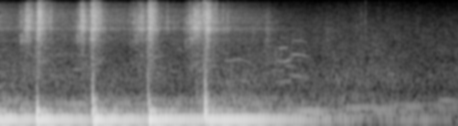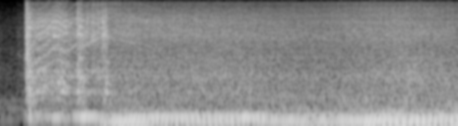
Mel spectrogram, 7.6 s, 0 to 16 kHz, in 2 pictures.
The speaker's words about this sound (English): Starting from the Comox Valley, we drive a bumpy 5 hours down a remote logging road.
